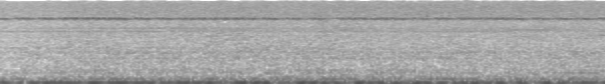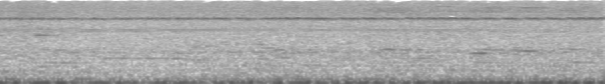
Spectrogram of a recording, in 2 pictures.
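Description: Steady low rumble of a passenger ship's engines and machinery heard on board, with a faint steady high whine above it.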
